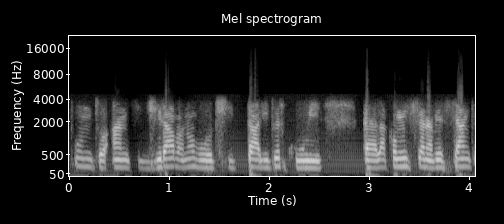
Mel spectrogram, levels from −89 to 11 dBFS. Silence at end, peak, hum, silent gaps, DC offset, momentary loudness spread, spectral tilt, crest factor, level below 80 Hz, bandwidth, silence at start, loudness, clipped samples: 0.05 s; -2 dBFS; none; none; under 0.1%; 5 LU; -7.5 dB/octave; 16 dB; -48 dBFS; 6 kHz; 0.05 s; -17 LUFS; under 0.1%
